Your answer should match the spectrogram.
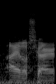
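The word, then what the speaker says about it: Idyllshire: users there's no way idle Shire that's how you pronounce it ah the gobby Flop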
